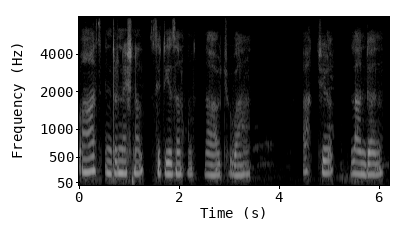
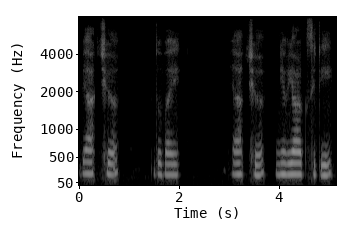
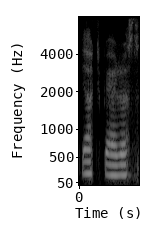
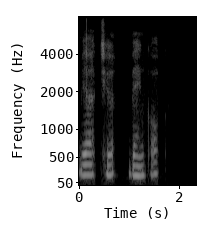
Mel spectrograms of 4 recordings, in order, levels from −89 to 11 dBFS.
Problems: background sounds at intervals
